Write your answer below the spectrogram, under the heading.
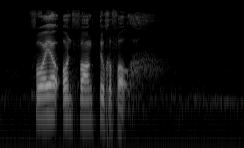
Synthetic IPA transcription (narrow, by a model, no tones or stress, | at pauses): fɔjəwʔɔntfɐŋtuχəfɐ̰lˠ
